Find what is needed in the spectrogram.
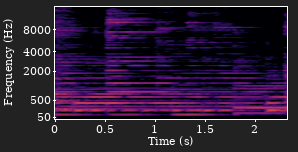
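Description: Acoustic guitar playing a steady pattern of plucked notes, each left to ring into the next.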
